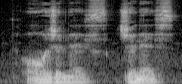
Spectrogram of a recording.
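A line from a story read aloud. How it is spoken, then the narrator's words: Tender tearful murmur. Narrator (French): il murmura, les yeux mouillés d'attendrissement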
